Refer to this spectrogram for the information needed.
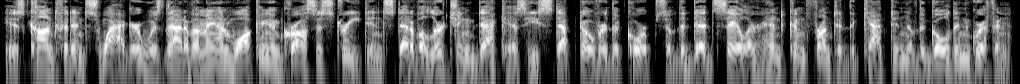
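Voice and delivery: ordinary delivery

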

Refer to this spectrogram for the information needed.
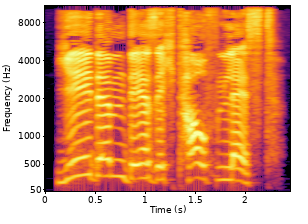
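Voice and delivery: high, loud, slow proclamation; a friar's slow, loud and high public call; proclaiming loudly. Acted. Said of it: "rief der Dominikaner".

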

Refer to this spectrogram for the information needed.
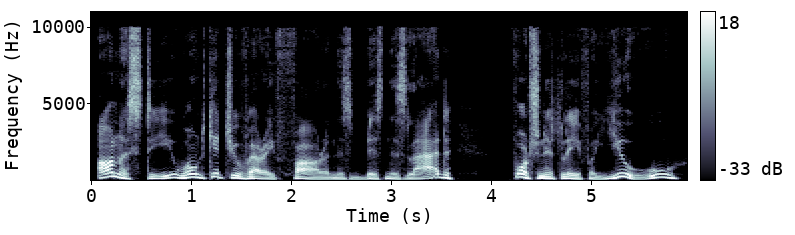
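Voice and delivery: put-on a sly older fixer, amused and in control; smooth crime boss. Crime boss lecturing two young couriers, sly and amused. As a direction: toy with the boys like a patient boss.

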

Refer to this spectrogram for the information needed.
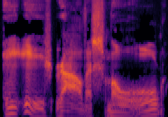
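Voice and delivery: slow, drawn-out concession; lightly voiced beadle. A narrator's reading. Beadle answers the undertaker's wife about the boy, slow concession. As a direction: stretch the words out a little pompously.

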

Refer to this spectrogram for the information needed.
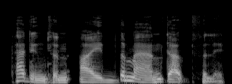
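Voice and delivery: ordinary delivery, nothing marked

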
